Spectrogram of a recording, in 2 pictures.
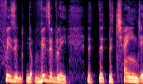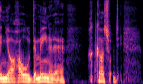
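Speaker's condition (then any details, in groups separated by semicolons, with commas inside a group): No condition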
